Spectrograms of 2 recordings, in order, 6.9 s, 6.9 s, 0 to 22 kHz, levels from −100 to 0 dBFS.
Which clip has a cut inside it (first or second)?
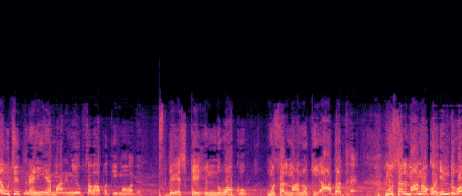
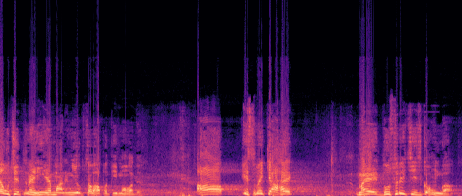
first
